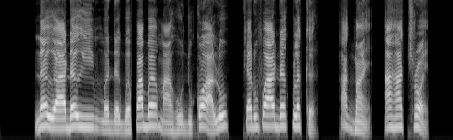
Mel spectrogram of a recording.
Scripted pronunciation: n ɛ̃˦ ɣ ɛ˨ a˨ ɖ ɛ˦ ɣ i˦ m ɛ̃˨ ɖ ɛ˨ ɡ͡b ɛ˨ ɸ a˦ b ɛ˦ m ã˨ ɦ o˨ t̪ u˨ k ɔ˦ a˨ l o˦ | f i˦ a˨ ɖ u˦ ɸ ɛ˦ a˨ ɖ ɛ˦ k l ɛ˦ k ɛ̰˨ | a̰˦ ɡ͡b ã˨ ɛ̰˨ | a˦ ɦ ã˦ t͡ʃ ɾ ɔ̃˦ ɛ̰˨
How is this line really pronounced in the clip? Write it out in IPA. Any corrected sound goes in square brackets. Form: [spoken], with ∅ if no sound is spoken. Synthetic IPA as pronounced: n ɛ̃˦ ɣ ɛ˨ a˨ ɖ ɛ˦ ɣ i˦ m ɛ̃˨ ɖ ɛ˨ ɡ͡b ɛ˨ ɸ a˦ b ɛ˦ m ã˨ ɦ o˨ [d̪] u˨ k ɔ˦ a˨ l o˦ | f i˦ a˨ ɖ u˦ ɸ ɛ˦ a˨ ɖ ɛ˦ [k͡p] l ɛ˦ k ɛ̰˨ | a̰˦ ɡ͡b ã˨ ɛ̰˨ | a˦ ɦ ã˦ t͡ʃ ɾ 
